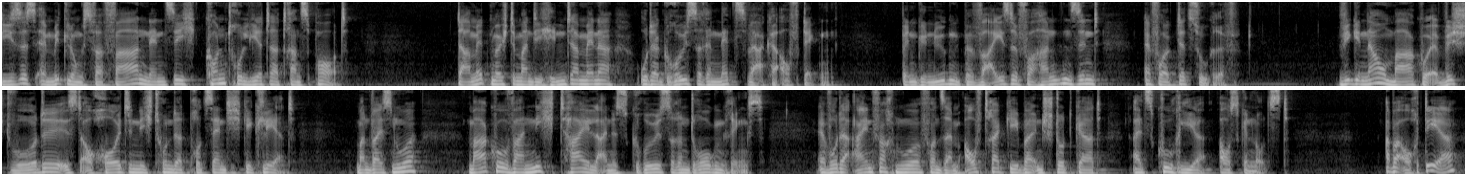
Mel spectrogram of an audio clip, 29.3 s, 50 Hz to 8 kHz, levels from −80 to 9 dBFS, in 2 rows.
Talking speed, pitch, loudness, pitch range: 120 wpm, 120 Hz, -19 LUFS, 105-130 Hz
